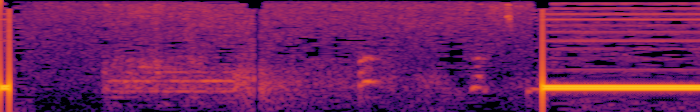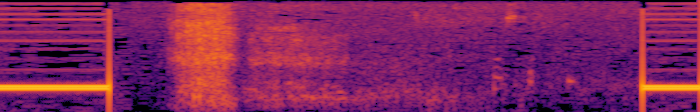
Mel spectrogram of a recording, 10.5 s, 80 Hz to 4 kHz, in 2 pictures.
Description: Ringback tone (North America), 440 + 480 Hz.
